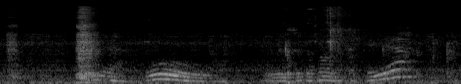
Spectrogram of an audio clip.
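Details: Female Siberian Husky named Grace vocalizing while being groomed with a comb, shedding fur; drawn-out wavering whines with rising and falling pitch, two main bouts, over soft Indonesian speech and brushing sounds.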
